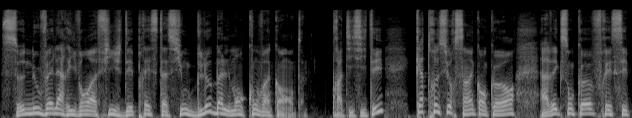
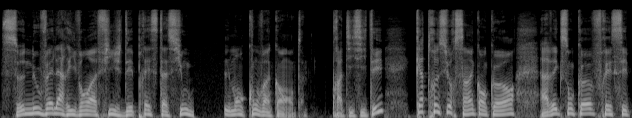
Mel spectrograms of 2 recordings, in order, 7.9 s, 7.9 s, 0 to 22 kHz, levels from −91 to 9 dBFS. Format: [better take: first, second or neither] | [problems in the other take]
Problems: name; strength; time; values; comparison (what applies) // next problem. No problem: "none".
first | audio cutting out; at 2.5 s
